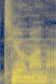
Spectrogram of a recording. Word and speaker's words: Tioman: Tioman Island.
